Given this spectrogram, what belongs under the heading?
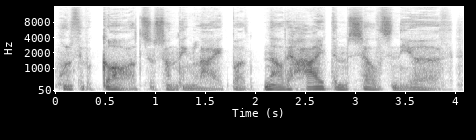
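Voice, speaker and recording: A man playing a weary, haunted Norse settlement leader in a video game, speaking gravely and deliberately in a husky, breathy voice. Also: extremely low pitch, expressive, sharp tone, no echo, heavily acted. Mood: grave, hushed. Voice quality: husky, breathy, often near a whisper. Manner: slow, deliberate, grave, with pauses. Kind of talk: dramatic video game acting.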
